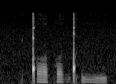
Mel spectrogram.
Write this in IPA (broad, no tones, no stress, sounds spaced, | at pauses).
ǃ ɔ qʷ e ǃʼ i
